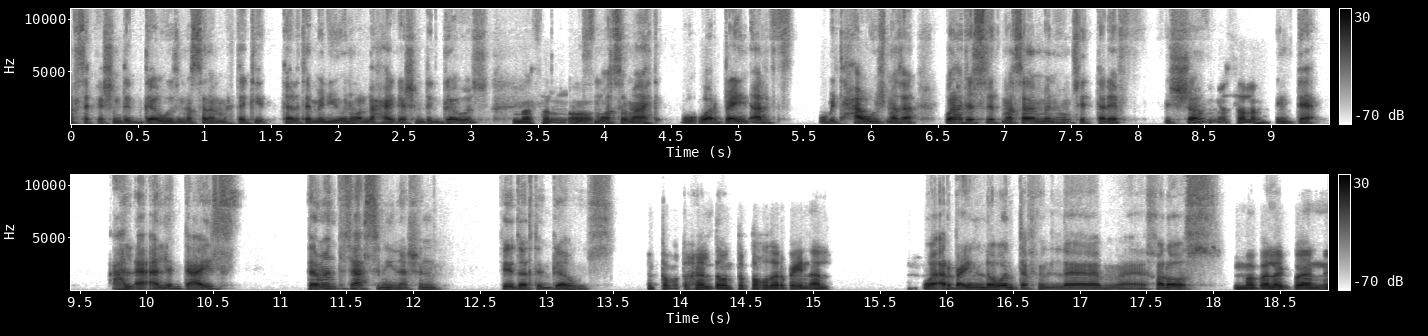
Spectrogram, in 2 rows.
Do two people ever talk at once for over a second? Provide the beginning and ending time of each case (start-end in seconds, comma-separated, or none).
none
